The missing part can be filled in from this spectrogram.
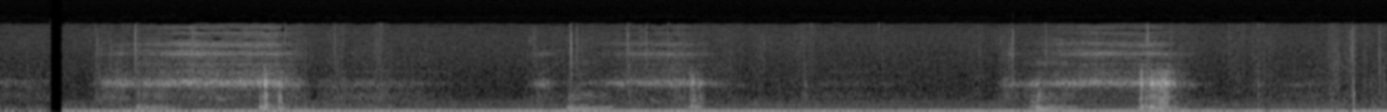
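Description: Three rattling, buzzy snores during inhalation about every three seconds, over a steady low room hum; ordinary sleep snoring.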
